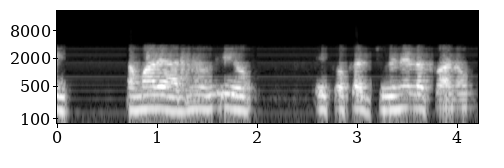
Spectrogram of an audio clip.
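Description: A man's voice speaking in two short phrases separated by brief silences, over a faint steady electrical hum.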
